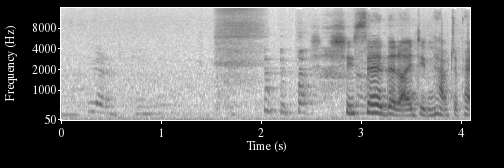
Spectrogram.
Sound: chuckling

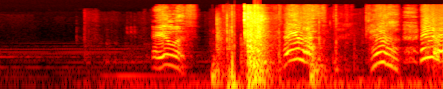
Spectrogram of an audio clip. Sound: violent, loud thud from across the wall; fist banging

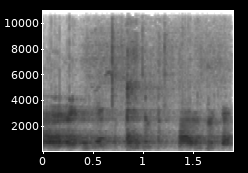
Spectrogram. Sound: scoff

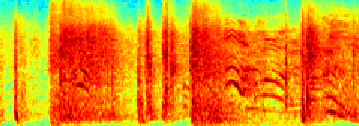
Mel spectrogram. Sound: lockers slamming; hand slapping

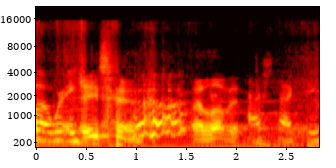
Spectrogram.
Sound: laughing

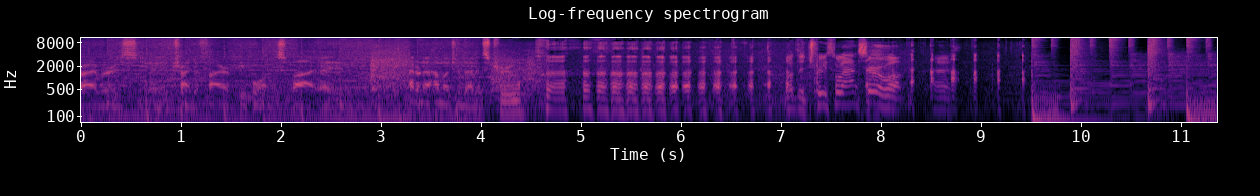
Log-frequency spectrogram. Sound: laughing

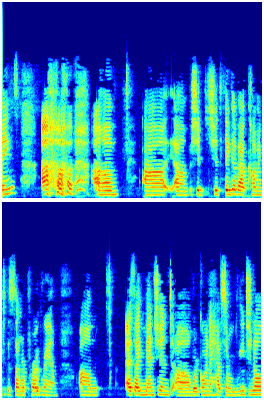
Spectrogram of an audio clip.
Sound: laughs

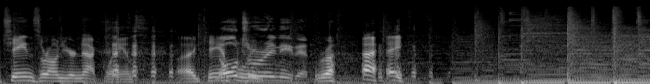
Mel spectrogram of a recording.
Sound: laughing

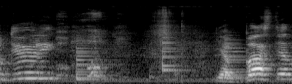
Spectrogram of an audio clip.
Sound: tylis laughing

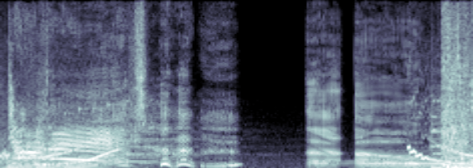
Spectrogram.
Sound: laughs

